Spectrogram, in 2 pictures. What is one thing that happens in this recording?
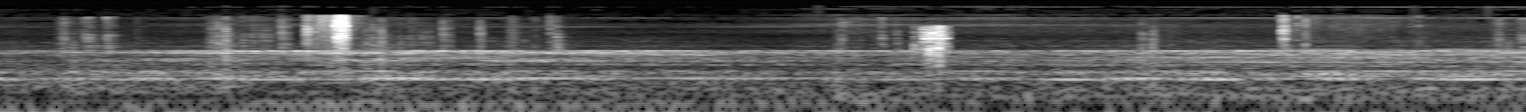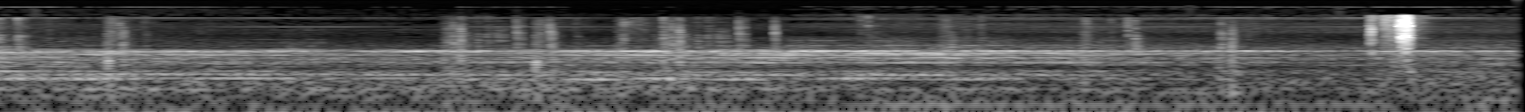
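Footsteps tap slowly across wooden floorboards.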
